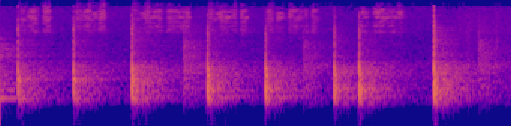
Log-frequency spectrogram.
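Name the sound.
writing down a maths answer by hand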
